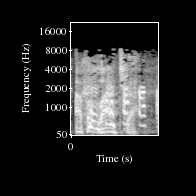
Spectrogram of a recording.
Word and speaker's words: Appalachia: Appalachia.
